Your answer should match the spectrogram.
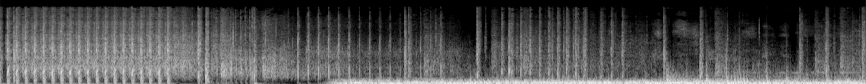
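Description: Automatic gunfire sound effect breaking out abruptly, a rapid string of shots for about two seconds. After a short dip, a loud deep rumble starts about three seconds in, with scattered shots over it.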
